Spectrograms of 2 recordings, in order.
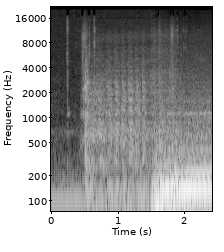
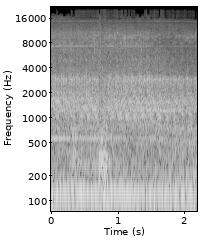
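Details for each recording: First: Truck that had trouble starting the day before, evening start after listening for the fuel pump to run: short quiet crank, then it catches with a rush and settles into a rough, uneven idle; hard start, cause unconfirmed. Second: 6.0 diesel truck, evening cold start after sitting a while, still cold: steady, loud clatter held at a raised, even idle with no misses or surging; healthy cold-start high idle.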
